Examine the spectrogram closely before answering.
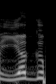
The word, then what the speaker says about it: यज्ञ: आई आधे ज की इसलिए जब हम यज्ञ पढ़ते हैं तो यज्ञ में सबसे पह य ज्ञ में सबसे पहले ध्वनि किसकी आती है ज की इसलिए जो शुद्ध उच्चारण है वो यज है जो ज्ञ है उसका शुद्ध उच्चारण क्या है यज यानी ज की ध्वनि पहले निकलती है इसलिए यज और इसको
